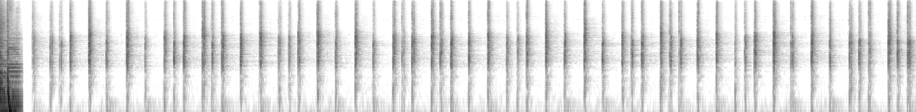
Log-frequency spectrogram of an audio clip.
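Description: A sparse, fairly regular rhythm of sharp percussive clicks, like claps or wood-block hits, about five a second with no melody under them: a percussion-only stretch of the background music.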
